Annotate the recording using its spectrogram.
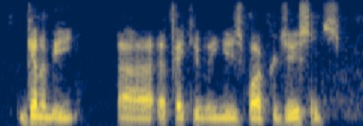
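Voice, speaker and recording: Speaking in an Australian accent, a man goes at a fairly quick pace with medium pitch and fairly even intonation. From New South Wales mid north coast, Australia. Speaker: agricultural researcher. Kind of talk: interview. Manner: hesitant, many fillers.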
